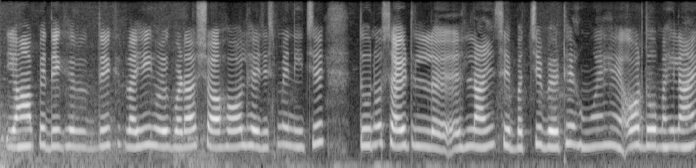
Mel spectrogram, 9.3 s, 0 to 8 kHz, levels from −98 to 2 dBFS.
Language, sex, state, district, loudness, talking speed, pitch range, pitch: Hindi, female, Uttar Pradesh, Etah, -16 LUFS, 175 wpm, 260-285 Hz, 270 Hz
